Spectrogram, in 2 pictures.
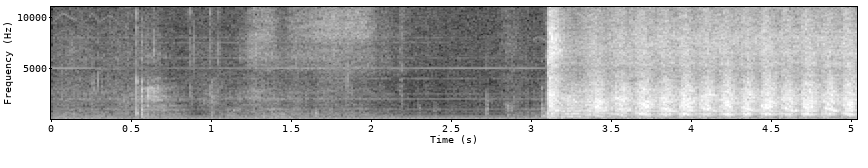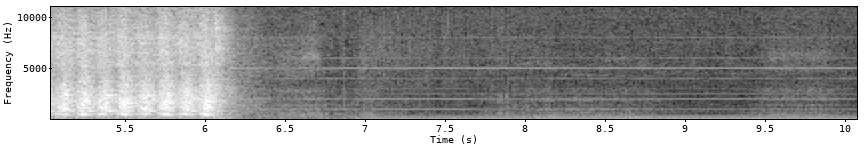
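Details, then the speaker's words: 2013 Renault Scenic III 1.5 dCi K9K636 with four new injectors, all injectors disconnected; about three seconds of even cranking that never catches, rail pressure not reaching its usual 300 bar, crank no start. "oh it's not getting very high today at all"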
